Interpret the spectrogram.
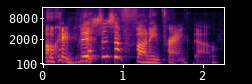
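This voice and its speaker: A woman guest in a casual chat, reacting quickly and laughing as she tells stories. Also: medium pitch, huge pitch swings.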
